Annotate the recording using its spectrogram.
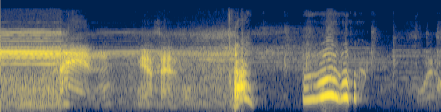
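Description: Dialogue from a TV drama, opening with a steady high tone that ends within the first second, then a short high-pitched wavering vocal squeal about three seconds in.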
